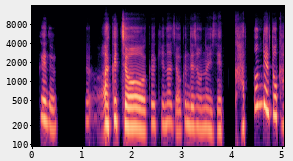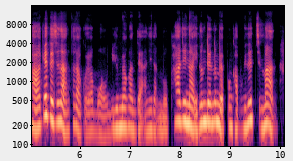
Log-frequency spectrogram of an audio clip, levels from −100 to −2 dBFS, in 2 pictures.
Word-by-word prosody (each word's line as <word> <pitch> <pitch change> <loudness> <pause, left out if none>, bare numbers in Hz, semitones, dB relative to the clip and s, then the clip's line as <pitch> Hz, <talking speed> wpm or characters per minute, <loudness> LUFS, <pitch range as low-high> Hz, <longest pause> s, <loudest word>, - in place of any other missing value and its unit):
그래도 240 - 0 0.6
그 235 0 -14 0.2
아 220 - +6
그쵸. 195 -6 +5
그렇긴 215 0 -8
하죠. 190 -6 -9
근데 205 +1 -4
저는 190 -1 -8
이제 175 0 -8 0.2
갔던 395 - -5
데를 385 -7 +7
또 295 -3 +1
가게는 200 +7 0
되지 235 -2 +2
않더라고요. 170 -3 -6
뭐 150 -3 -13
유명한 185 0 -4
데 175 - -7
아니라 170 0 -11
뭐 85 0 -11
파리나 230 -4 +1
이런 220 +6 +1
데는 230 0 +2
몇 - - +1
번 195 -1 -7
가 175 - -9
보긴 185 +4 -6
했지만 215 -5 -2
195 Hz, 340 characters per minute, -21 LUFS, 175-225 Hz, 0.6 s, 데를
